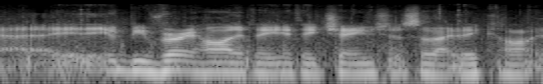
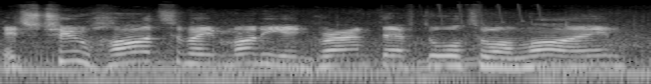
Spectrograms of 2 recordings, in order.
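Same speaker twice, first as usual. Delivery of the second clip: higher, drawn-out mock whine; mock exasperation; 5 semitones higher, slower than usual. Streamer moaning it's too hard to make money, mock exasperation. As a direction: complain with hammed-up, long-stretched words.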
